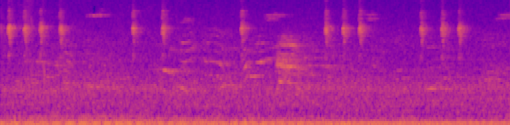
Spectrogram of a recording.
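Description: Small birds chirping: quick, short, high chirps in clusters, with a brief falling trill about three seconds in, over a steady low rumble.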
